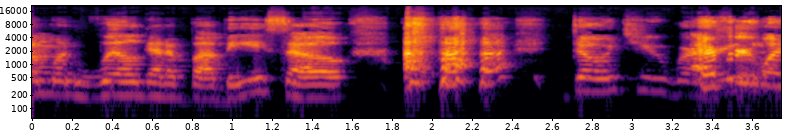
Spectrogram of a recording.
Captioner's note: laughs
